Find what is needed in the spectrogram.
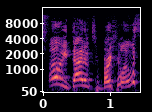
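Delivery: high voice, giggling through the words. Saying a word you can't say without laughing, laughing while speaking. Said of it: "I can't even say it without laughing".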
